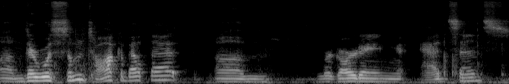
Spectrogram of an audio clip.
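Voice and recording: A man talks at a slow pace and a medium pitch. His pitch varies in an ordinary way.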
